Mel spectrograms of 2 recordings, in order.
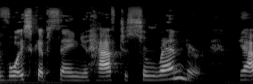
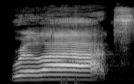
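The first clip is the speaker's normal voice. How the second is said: magnificent, very loud, booming, majestic, drawn-out voice; 16 dB louder than usual. Struggling to breathe underwater, the speaker retells a voice saying relax: booming majestic voice. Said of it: "this magnificent, booming, majestic voice goes".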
